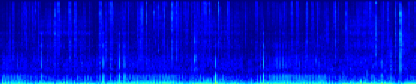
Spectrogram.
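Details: Purring from a cat sleeping at a fireplace in cozy spring ambience: a soft low rumble pulsing in gentle breath cycles, with bright intermittent crackles and pops from the fire.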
